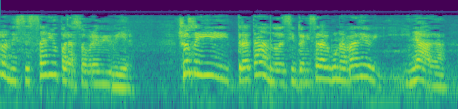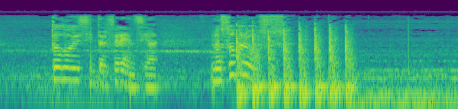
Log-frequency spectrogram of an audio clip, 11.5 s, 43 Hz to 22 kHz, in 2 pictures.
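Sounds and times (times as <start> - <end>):
speech: 0.0 - 5.7, 6.4 - 7.8, 8.4 - 9.3
low droning hum: 2.9 - 11.4
loud heavy knocks on a door: 8.7 - 10.2.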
